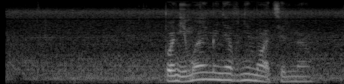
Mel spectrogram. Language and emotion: Russian, neutral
